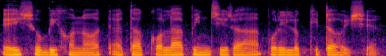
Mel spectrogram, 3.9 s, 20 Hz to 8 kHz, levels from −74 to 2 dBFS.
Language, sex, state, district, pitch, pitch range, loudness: Assamese, male, Assam, Kamrup Metropolitan, 115 Hz, 115-120 Hz, -18 LUFS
